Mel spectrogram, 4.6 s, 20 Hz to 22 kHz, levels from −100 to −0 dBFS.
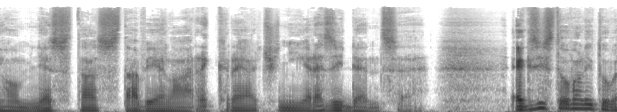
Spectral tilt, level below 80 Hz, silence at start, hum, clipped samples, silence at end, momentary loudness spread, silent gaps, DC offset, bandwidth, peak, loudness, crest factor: -5 dB/octave; -38 dBFS; 0 s; none; under 0.1%; 0 s; 17 LU; none; under 0.1%; 17 kHz; -4 dBFS; -29 LUFS; 24 dB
